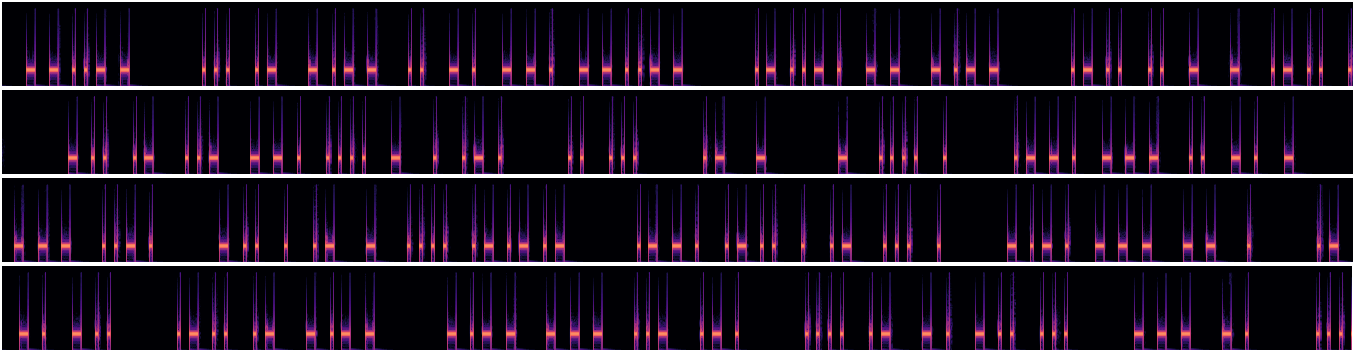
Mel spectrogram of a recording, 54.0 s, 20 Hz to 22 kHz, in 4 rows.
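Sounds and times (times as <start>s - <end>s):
morse code beeps: 2.0s - 6.9s, 7.5s - 10.0s, 14.2s - 18.6s, 21.9s - 26.5s, 27.2s - 32.7s, 33.4s - 39.6s, 40.2s - 44.4s, 45.0s - 48.0s, 48.6s - 53.1s, 53.7s - 54.0s.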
